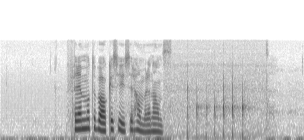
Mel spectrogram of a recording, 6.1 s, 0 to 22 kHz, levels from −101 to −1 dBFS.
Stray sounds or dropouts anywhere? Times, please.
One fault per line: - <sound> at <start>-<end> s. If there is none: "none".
- thud at 3.7-5.1 s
